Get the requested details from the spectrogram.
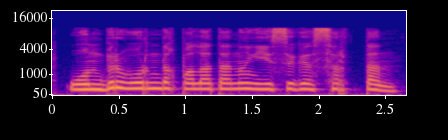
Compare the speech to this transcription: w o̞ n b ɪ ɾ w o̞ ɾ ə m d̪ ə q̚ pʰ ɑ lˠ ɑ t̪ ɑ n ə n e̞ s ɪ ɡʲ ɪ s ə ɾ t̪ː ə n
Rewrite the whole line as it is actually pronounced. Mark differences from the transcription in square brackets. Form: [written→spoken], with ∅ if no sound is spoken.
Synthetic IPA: w o̞ n b ɪ ɾ w o̞ ɾ ə [m→n] d̪ ə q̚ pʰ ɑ lˠ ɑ t̪ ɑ n ə [n→ɴ] e̞ s ɪ ɡʲ ɪ s ə ɾ t̪ː [ə→ɑ] n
